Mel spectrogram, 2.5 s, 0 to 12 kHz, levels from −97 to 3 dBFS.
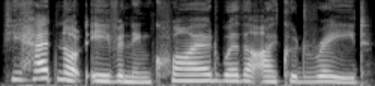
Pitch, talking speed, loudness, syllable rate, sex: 220 Hz, 215 wpm, -19 LUFS, 5.5 syllables/s, female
